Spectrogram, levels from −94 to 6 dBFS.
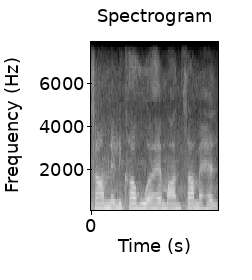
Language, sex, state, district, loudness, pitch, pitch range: Hindi, female, Haryana, Rohtak, -15 LUFS, 220 Hz, 200-235 Hz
